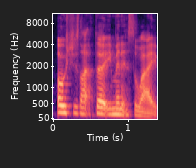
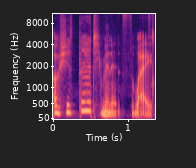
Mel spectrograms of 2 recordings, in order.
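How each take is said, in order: First: "thirty minutes away" run together quickly; fast casual speech. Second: "thirty minutes away" said higher and softly, more enunciated; careful speech. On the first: Showing how speed changes her accent, quick casual "thirty". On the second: Showing her other way of speaking, careful "thirty minutes away". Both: Shown as a demonstration. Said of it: "depends how fast I'm speaking".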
